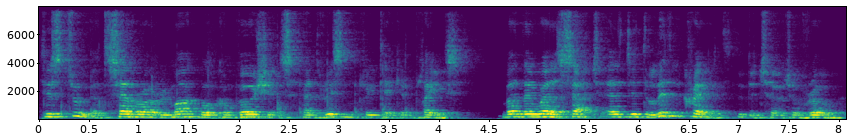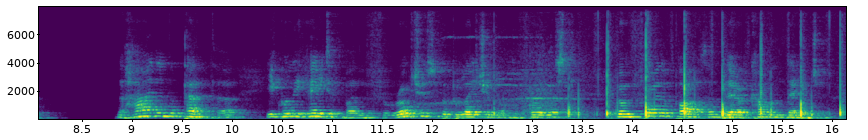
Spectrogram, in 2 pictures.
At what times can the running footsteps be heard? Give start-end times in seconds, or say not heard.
0.0-4.0, 12.6-16.1.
